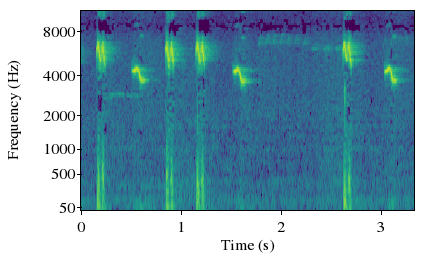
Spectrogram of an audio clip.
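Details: Sooty-headed bulbul song used to lure caged birds: sparse, sharp high notes alternating with slightly lower downslurred whistles, with short gaps between them.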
